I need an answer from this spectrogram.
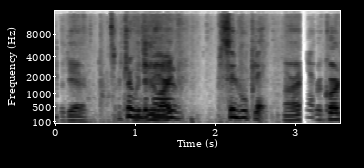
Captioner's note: speaking French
